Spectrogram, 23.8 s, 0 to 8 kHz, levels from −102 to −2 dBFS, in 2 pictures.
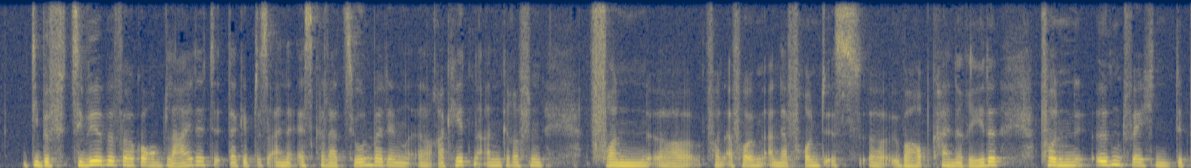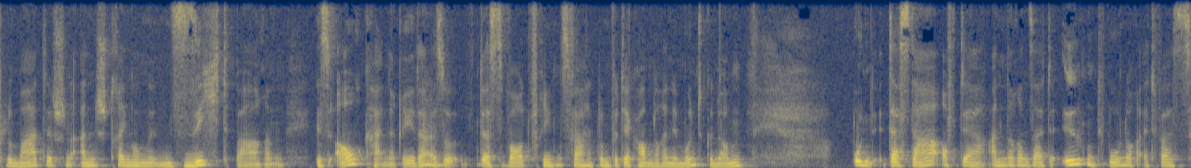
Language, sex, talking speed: German, female, 140 wpm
